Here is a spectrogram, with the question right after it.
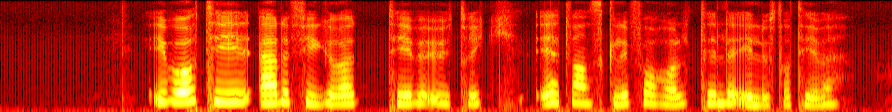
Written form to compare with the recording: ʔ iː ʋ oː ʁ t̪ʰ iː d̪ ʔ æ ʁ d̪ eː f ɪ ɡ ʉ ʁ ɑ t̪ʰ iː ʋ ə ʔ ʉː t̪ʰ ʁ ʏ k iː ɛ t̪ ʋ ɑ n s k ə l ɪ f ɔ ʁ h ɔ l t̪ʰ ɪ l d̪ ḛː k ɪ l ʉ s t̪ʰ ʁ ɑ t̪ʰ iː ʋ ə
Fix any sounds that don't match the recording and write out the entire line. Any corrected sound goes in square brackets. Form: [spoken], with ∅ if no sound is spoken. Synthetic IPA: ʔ iː ʋ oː ʁ t̪ʰ iː d̪ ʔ [æː] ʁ d̪ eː f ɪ ɡ ʉ ʁ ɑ t̪ʰ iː ʋ ə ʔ ʉː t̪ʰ ʁ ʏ k iː ɛ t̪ ʋ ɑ n s k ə l ɪ f ɔ ʁ h ɔ l t̪ʰ ɪ l d̪ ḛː [ʔ] ɪ l ʉ s [t̪] ʁ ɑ t̪ʰ iː ʋ ə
